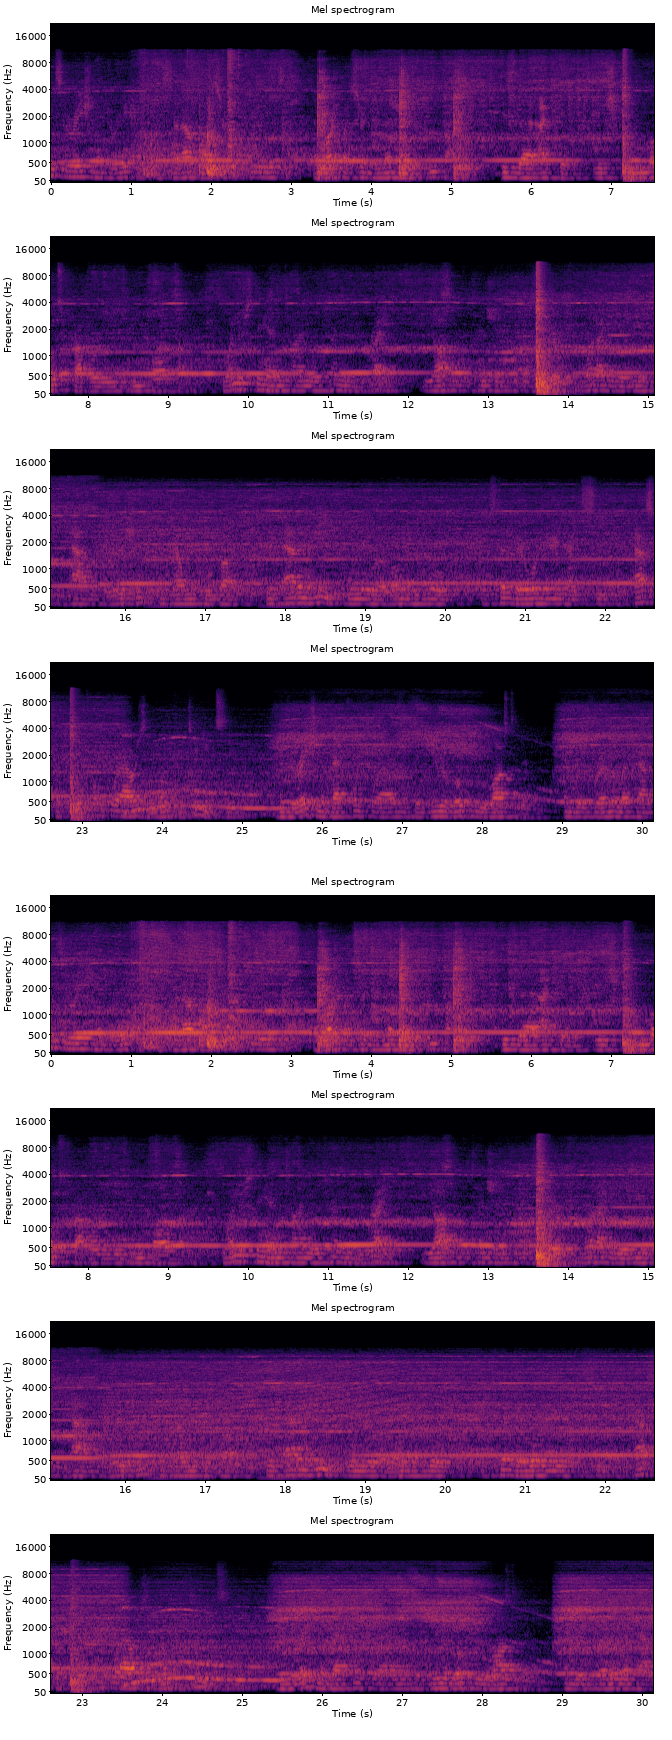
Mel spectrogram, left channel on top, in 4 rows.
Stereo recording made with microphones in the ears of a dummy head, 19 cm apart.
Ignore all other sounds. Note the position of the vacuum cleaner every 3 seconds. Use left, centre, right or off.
right, centre, left, left, left, centre, right, right, right, right.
